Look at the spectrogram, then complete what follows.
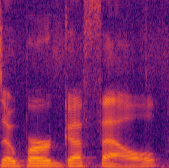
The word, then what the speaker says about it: Obergefell: the guy's name but I've actually heard him pronounce it himself and it is obergefell with a heart G so along comes obergefell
